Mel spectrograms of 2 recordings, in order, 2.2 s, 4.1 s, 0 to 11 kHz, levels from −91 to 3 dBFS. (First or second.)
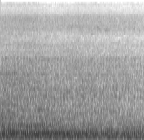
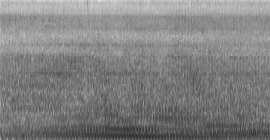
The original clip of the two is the second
